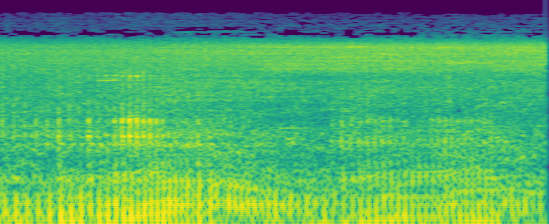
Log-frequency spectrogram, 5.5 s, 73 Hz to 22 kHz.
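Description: Nissan Magnite's 1.0-litre three-cylinder engine running as the car pulls away slowly, a steady low rumble.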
